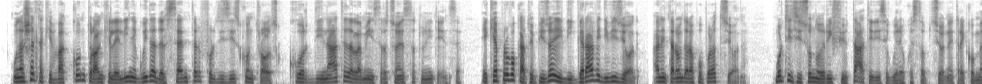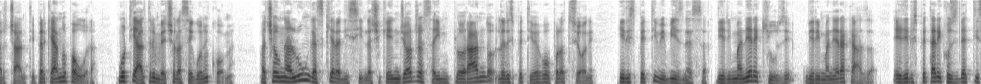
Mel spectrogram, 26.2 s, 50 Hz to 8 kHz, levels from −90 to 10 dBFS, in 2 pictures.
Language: English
